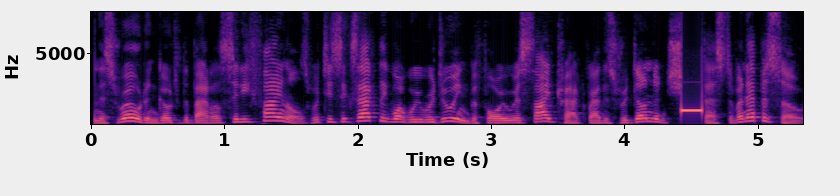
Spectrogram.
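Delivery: put-on cartoon hero voice, rushed. Voicing Yugi in a short shot, talking really quickly. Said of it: "I'm talking really quickly".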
